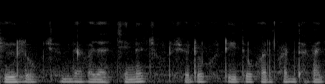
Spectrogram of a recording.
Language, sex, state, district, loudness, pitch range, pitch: Bengali, female, West Bengal, Jhargram, -38 LUFS, 115-125 Hz, 120 Hz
